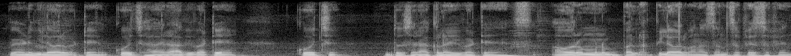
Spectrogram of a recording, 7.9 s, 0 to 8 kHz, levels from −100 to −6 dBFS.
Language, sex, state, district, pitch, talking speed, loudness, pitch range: Bhojpuri, male, Bihar, Gopalganj, 110 Hz, 180 wpm, -26 LUFS, 105-120 Hz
